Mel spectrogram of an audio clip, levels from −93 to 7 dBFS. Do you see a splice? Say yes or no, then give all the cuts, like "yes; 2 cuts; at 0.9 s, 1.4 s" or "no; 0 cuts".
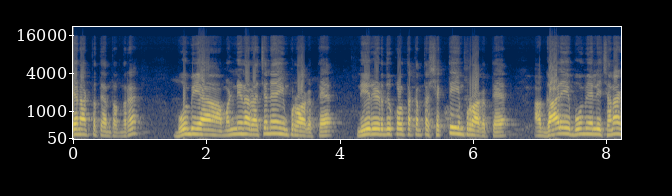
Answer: no; 0 cuts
